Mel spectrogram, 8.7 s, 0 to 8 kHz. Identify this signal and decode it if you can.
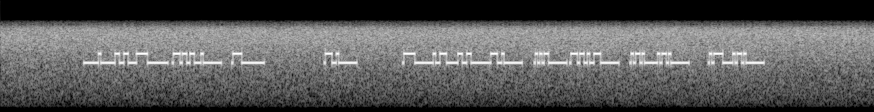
TTY/TDD text telephone tones (45.45 baud Baudot), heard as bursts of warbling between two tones, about 400 Hz shift, 1600 Hz centre, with phone line noise. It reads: IT CONTAINS ADDED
